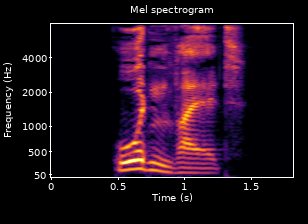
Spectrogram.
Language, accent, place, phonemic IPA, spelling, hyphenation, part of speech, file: German, Germany, Berlin, /ˈoːdn̩ˌvalt/, Odenwald, Oden‧wald, proper noun, De-Odenwald.ogg
- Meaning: a mountain range in Hesse, Bavaria and Baden-Württemberg, Germany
